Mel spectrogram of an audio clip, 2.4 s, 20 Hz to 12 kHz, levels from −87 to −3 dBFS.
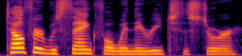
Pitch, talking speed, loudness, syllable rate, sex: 190 Hz, 200 wpm, -21 LUFS, 5.2 syllables/s, female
